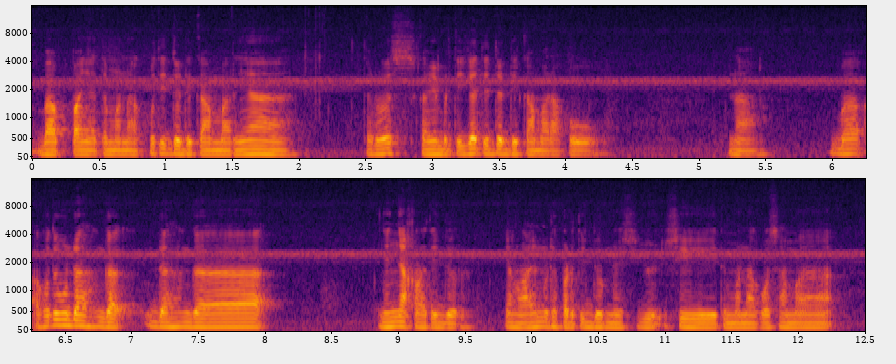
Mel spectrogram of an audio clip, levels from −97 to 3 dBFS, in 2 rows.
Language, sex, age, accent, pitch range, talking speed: Indonesian, male, 20-39, native, 95-115 Hz, 155 wpm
